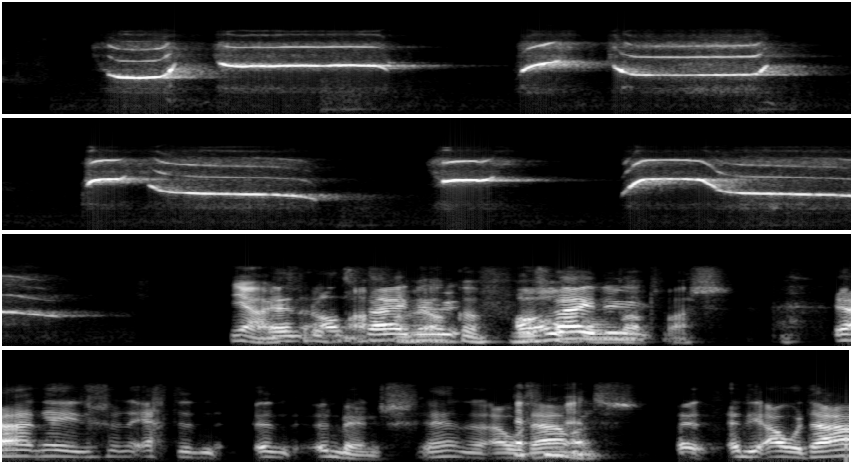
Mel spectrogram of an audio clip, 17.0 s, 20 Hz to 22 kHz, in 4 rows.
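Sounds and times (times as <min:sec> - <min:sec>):
person whistling whistled language in sliding tones: 0:00.5 - 0:04.1, 0:04.7 - 0:08.9
speech: 0:09.7 - 0:16.9
laughter: 0:09.8 - 0:11.8, 0:12.7 - 0:15.8.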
